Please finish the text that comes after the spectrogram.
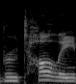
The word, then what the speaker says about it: Brutale: Cavalier games the sexy brute ale and yes I know that it's been pronounced variously as brutal brutal and brutally but my understanding is that it's a portmanteau of brutal tale hence brute tale before we talk about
